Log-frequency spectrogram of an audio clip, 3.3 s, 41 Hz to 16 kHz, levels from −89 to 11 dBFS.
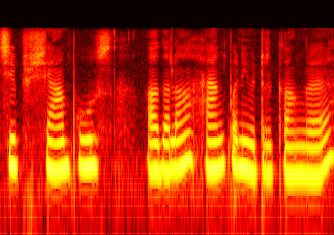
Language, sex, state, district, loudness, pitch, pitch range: Tamil, female, Tamil Nadu, Nilgiris, -14 LUFS, 220 Hz, 210-235 Hz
